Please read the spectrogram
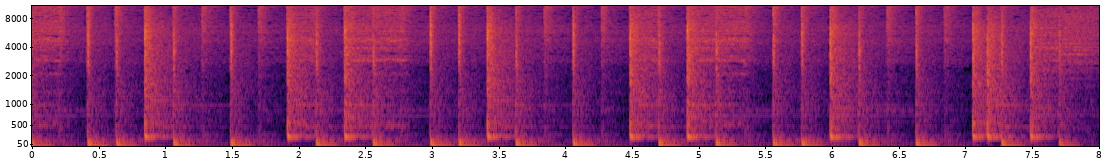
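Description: A recorded drum kit playing a steady beat, run through multiband compression. Upward compression is being dialled in on the high-frequency band, which raises its quieter sounds.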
